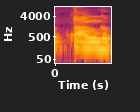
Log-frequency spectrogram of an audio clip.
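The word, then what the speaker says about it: tongue: इसमें जो दोस्तों यू है इसके सामने इ आ गया है और इ एक दोस्तों वोवेल है। तो इसलिए दोस्तों यू जो है साइलेंट हो जाएगा। तो इसको पढ़ते वक्त केवल दोस्तों तंग पढ़ेंगे।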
